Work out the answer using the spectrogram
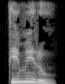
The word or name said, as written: ತಿಮಿರ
